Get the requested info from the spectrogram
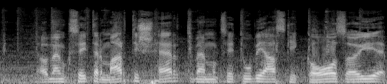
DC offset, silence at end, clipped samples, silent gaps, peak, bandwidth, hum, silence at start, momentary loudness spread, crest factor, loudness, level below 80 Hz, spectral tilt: under 0.1%; 0 s; under 0.1%; none; -2 dBFS; 14.5 kHz; none; 0 s; 6 LU; 12 dB; -15 LUFS; -34 dBFS; -5 dB/octave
